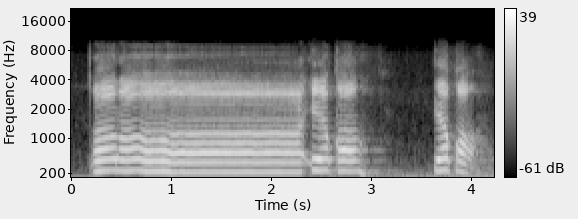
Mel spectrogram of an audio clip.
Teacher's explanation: تا اور را کو موٹا بھی اور لمبا کرنا ہے، مد متصل ہے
